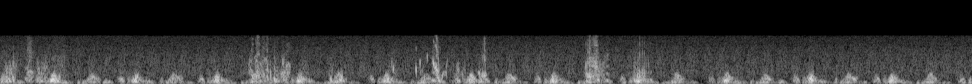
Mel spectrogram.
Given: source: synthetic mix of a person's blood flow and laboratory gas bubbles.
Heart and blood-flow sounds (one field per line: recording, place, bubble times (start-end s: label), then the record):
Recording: Doppler ultrasound of blood flow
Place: precordium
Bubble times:
0.02-0.19 s: bubbles
0.24-0.68 s: bubbles
2.48-2.91 s: bubbles
3.02-3.11 s: bubbles
3.28-3.48 s: bubbles
3.88-3.98 s: bubbles
4.12-4.50 s: bubbles
4.55-4.67 s: bubbles
4.76-4.90 s: bubbles
5.82-6.13 s: bubbles
6.32-6.54 s: bubbles
From the record:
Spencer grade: 3 (all of the cardiac periods contain showers or single bubble signals, but not dominating or overriding the cardiac motion signals)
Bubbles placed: anywhere in the cardiac cycle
